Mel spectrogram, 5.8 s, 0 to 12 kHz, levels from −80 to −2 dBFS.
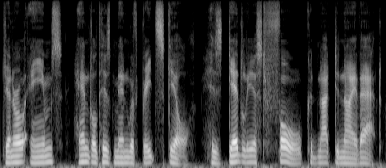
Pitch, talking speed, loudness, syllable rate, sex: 115 Hz, 155 wpm, -21 LUFS, 3.8 syllables/s, male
